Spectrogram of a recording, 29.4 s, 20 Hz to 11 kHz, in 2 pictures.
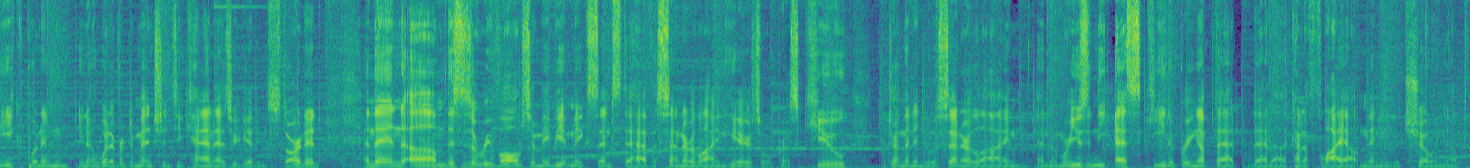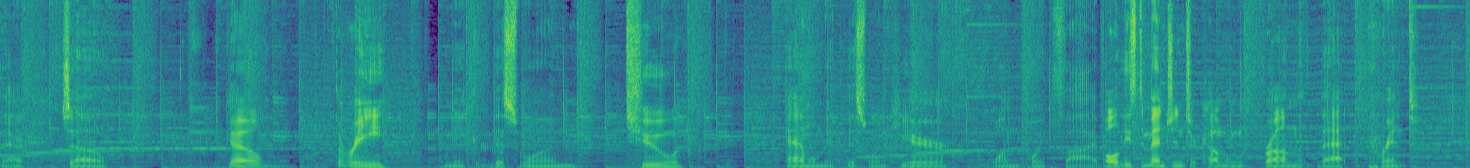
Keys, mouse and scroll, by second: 0.1 click, 0.9 click, 2.2 click, 4.2 s, 5.1 click, 6.5 click, 8.2 click, 8.8 s, 10.0 click, 12.0 click, 12.8 click, 13.4 click, 15.6 click, 16.5 click, 17.2 click, 19.4 click, 20.5 click, 21.0 click, 24.1 click, 25.8 click, 26.4 click.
